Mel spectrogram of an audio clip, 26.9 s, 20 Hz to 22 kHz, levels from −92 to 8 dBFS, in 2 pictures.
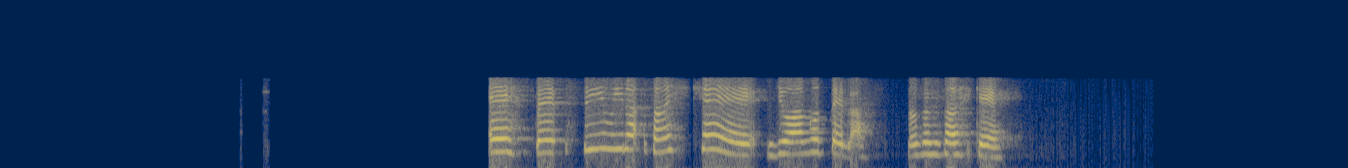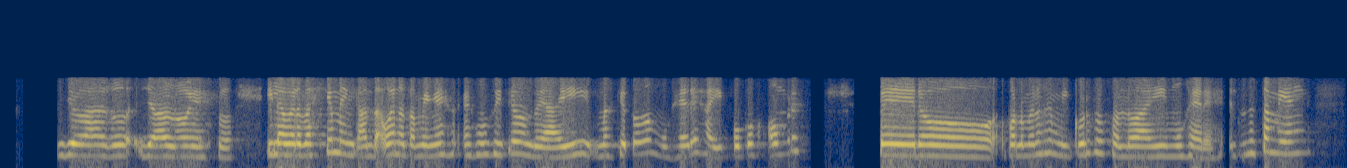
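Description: From start to finish the speech has passed through G.726 ADPCM coding at a rate that sounds like 24 kbit/s, with each sample reduced to a coarse difference from a prediction. This leaves a harsh, rasping hiss that swells with the voice, nothing above 3.8 kHz, and a 250 Hz to 3.5 kHz telephone band.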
